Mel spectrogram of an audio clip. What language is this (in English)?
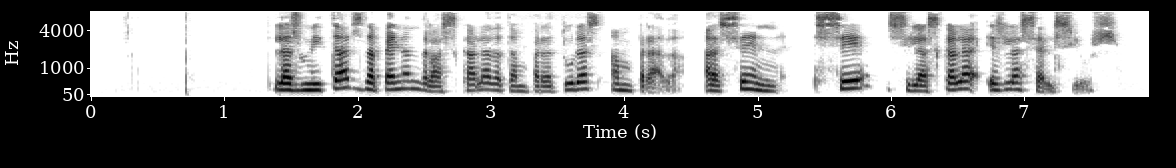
Catalan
